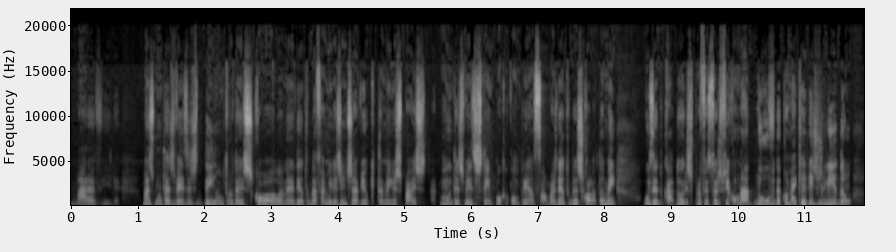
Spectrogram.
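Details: Adult woman speaking Portuguese; normal speech.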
